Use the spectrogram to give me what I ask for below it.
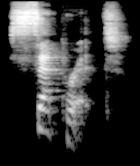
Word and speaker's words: separate: What about the word separate? Separate. That is actually a 3-syllable word, but I take out an entire syllable when I speak it. Different.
